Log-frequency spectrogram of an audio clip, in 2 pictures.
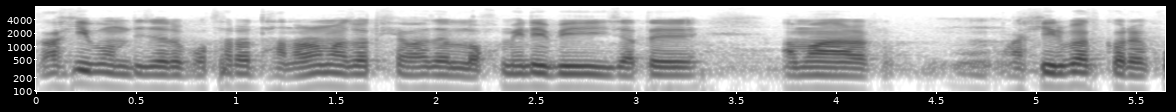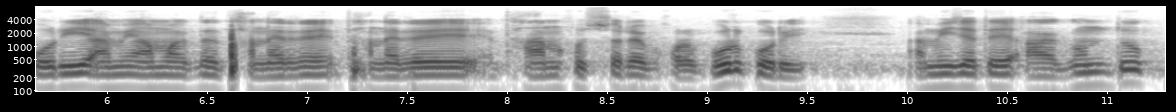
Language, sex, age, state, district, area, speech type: Assamese, male, 30-45, Assam, Morigaon, rural, spontaneous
